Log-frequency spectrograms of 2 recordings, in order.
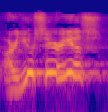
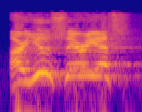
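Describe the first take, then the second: First: High, loud disbelieving question; incredulous. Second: High, drawn-out loud mimicry; mock-incredulous shout. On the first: Retold or imitated. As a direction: squeal it like a stunned bride-to-be. Daughter's reaction to proposal retold. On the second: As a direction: throw her words back, hugely exaggerated. Father throws her words back at her.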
